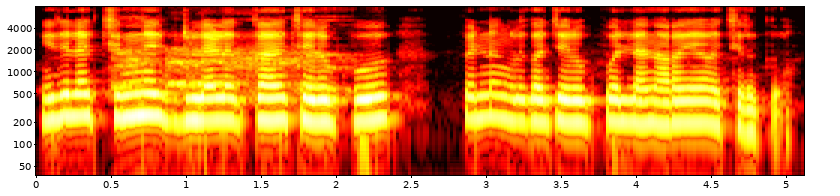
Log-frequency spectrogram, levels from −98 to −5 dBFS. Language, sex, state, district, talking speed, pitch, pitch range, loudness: Tamil, female, Tamil Nadu, Kanyakumari, 105 wpm, 215 Hz, 200-225 Hz, -14 LUFS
